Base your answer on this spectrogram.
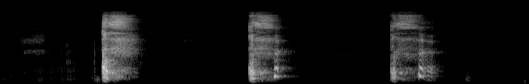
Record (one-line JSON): {"three_cough_length": "5.3 s", "three_cough_amplitude": 29345, "three_cough_signal_mean_std_ratio": 0.3, "survey_phase": "beta (2021-08-13 to 2022-03-07)", "age": "65+", "gender": "Female", "wearing_mask": "No", "symptom_none": true, "smoker_status": "Ex-smoker", "respiratory_condition_asthma": false, "respiratory_condition_other": false, "recruitment_source": "REACT", "submission_delay": "1 day", "covid_test_result": "Negative", "covid_test_method": "RT-qPCR"}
